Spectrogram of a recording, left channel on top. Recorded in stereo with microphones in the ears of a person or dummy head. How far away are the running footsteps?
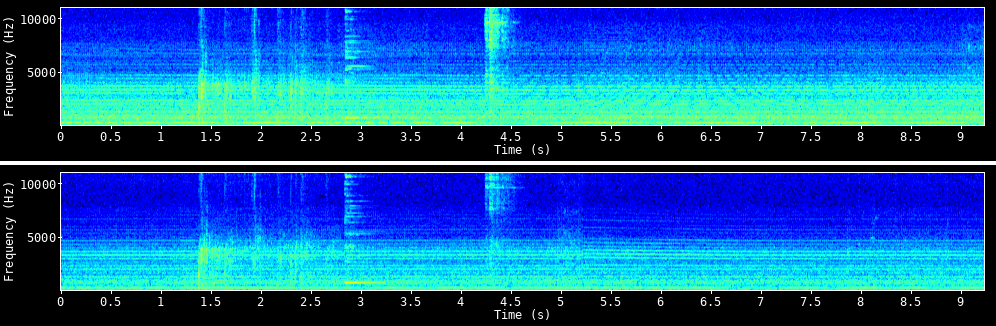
About 5 m.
